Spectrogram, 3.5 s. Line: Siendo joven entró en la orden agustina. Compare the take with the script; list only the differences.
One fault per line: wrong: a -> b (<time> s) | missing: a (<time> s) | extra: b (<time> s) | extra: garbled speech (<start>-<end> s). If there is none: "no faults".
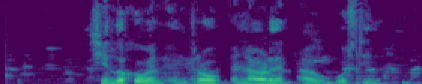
no faults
